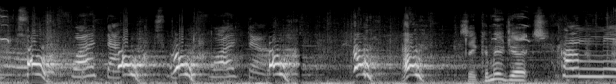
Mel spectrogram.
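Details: Hunting dog baying on a family coon hunt with mountain cur Jax and Walker female Cece along: loud, drawn-out bawling barks with falling tails, repeated about once a second, ending in a few higher yelps and a short whine.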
